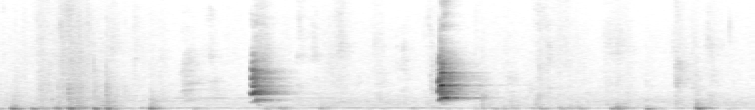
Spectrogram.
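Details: Two dogs, a pug and a cavalier, playing indoors; two sharp, high barks stand out about two seconds apart, with soft low grunts, snuffles and scuffling between them.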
